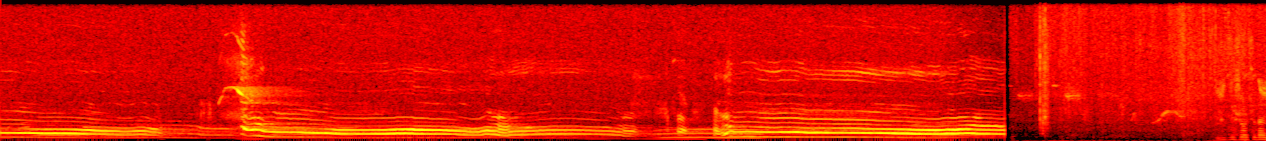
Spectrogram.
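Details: Wolf roaming free on the steppe, howling in long smooth drawn-out notes that slide up and down, with lower voices joining beneath; after about fifteen seconds the howling ends and only faint noise remains.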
